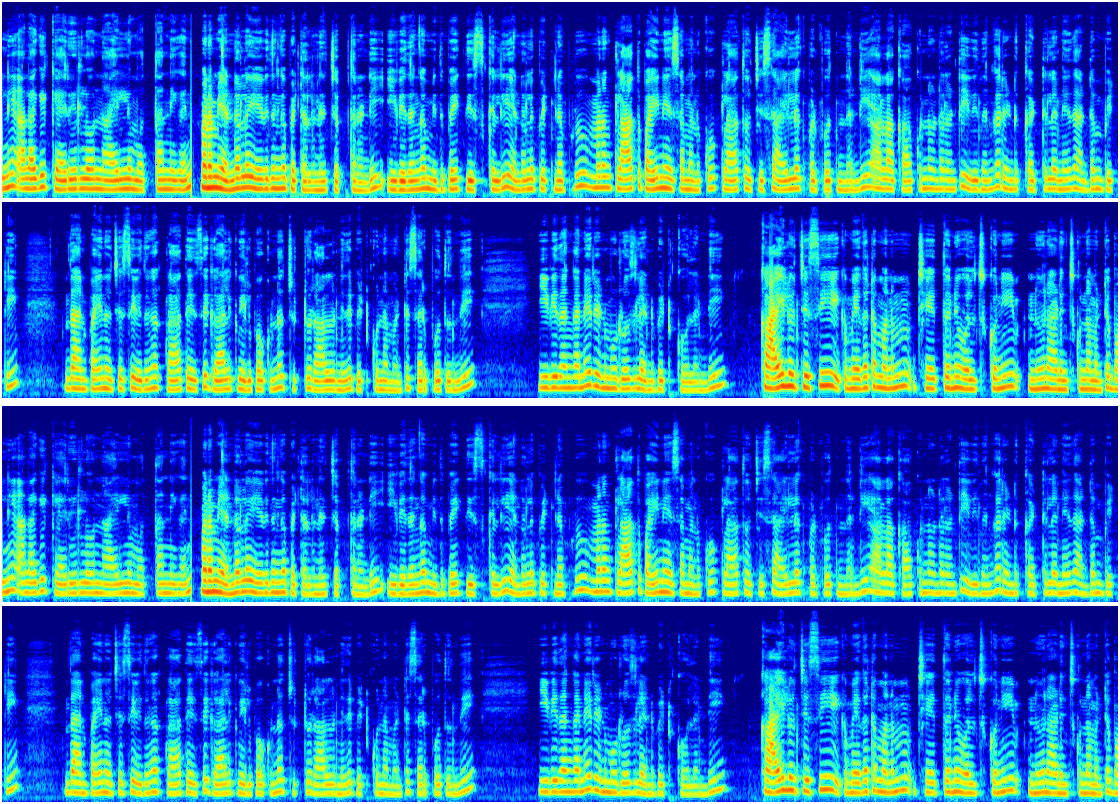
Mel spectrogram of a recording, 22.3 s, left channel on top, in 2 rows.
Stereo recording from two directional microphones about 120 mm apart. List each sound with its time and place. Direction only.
0.0 s speech: 20° left (ahead or behind)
